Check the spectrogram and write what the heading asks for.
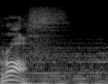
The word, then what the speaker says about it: wrath: words in different ways this one's got the word spelled w-r-a-t-h which we hear in australia pronounce an anglicized variation of roth meaning you shall incur my wrath my anger my frustration but i believe in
